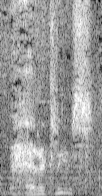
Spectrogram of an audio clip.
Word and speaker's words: Heracles: Heracles? Yeah, that for one, That is how it's supposed to be pronounced.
